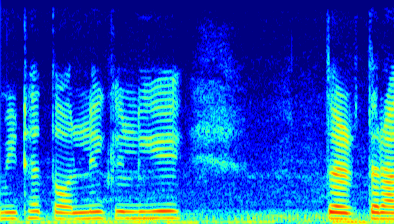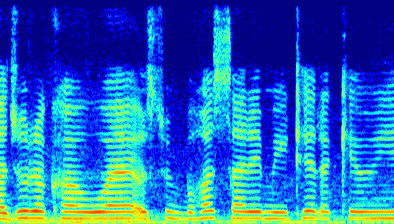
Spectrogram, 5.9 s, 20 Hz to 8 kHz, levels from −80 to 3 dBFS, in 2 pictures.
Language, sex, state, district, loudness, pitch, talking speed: Hindi, female, Uttar Pradesh, Lalitpur, -17 LUFS, 225 Hz, 150 wpm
